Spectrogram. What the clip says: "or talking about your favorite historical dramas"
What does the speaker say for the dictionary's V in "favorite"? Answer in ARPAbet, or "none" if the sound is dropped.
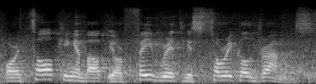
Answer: V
